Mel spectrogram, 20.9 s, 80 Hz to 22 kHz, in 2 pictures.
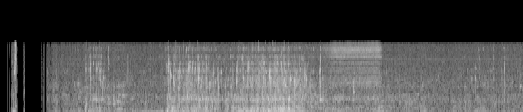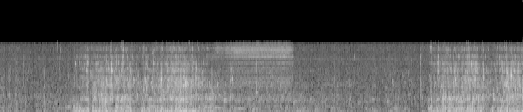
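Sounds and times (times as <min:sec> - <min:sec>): steady water hiss: 0:01.5 - 0:20.9
diver exhaling bubbles: 0:03.3 - 0:07.7, 0:11.9 - 0:15.8, 0:19.0 - 0:20.9
regulator hiss: 0:06.2 - 0:08.2, 0:14.6 - 0:16.8.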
